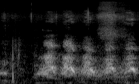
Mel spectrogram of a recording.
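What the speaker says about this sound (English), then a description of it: "These dogs again." Several dogs bark outdoors on a rainy walk, a quick run of about six yappy barks in steady succession at moderate distance, with no talk over them.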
